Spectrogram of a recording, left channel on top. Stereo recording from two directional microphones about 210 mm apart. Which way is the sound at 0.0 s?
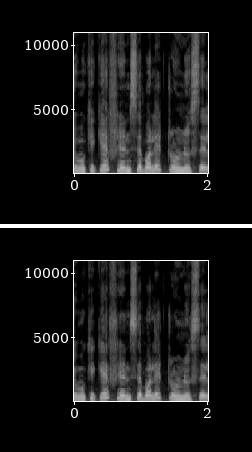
Centre (ahead or behind).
